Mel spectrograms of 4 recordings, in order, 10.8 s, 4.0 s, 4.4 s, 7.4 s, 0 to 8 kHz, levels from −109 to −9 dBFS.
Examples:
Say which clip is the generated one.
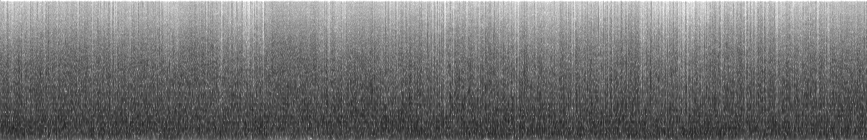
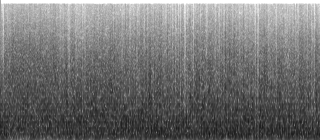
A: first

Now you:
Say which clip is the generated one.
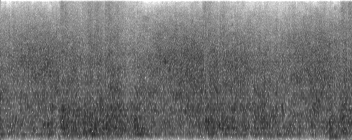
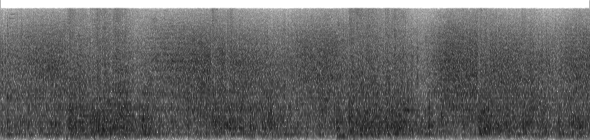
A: first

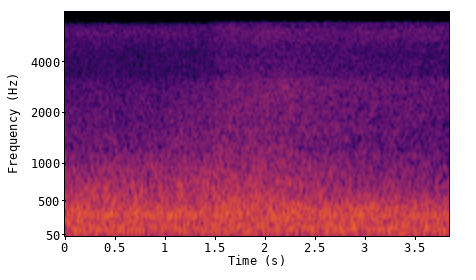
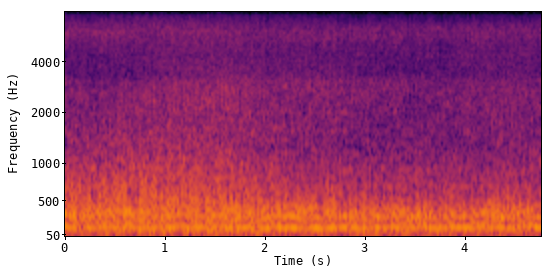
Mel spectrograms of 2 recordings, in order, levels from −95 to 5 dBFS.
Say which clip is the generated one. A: second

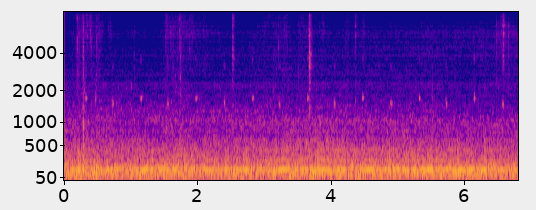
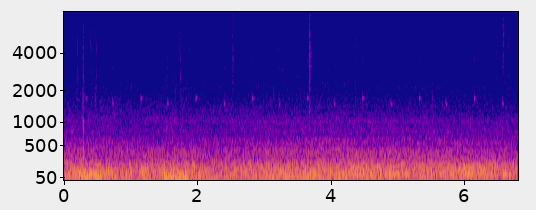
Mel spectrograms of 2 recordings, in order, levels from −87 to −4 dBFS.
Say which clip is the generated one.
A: first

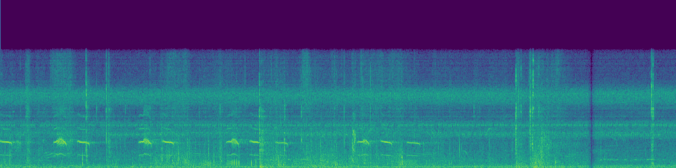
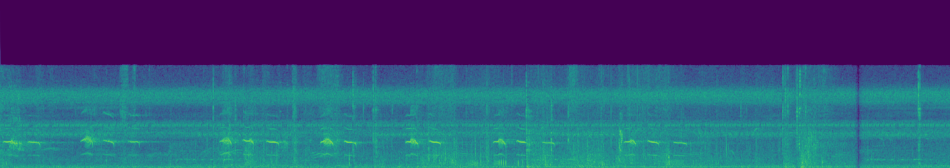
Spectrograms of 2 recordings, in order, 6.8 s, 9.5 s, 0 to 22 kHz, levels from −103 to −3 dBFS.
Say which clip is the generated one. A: first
